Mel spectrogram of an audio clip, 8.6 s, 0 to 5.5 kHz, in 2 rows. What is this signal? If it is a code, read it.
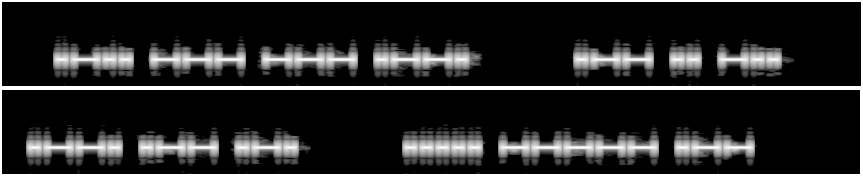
Morse code, heard as a keyed tone, about 30 wpm, 700 Hz. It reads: LOOP WID PWR 50W
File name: UK MASTER QSOs TRAINING / 30WPM / UK MASTER QSOs 0049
